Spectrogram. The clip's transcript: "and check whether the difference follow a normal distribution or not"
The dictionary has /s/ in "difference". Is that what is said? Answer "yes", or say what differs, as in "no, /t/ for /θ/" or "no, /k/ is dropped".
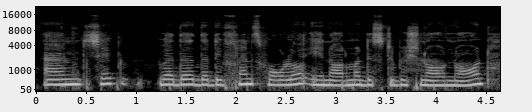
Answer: yes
